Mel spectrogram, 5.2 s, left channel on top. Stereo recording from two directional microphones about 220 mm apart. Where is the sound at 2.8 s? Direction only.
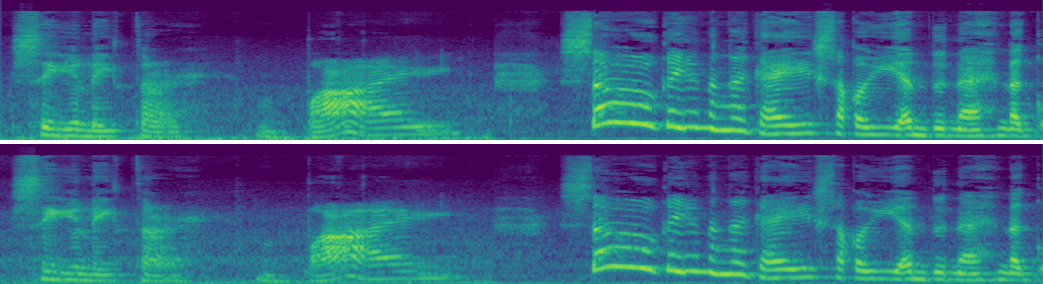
5° left (ahead or behind).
